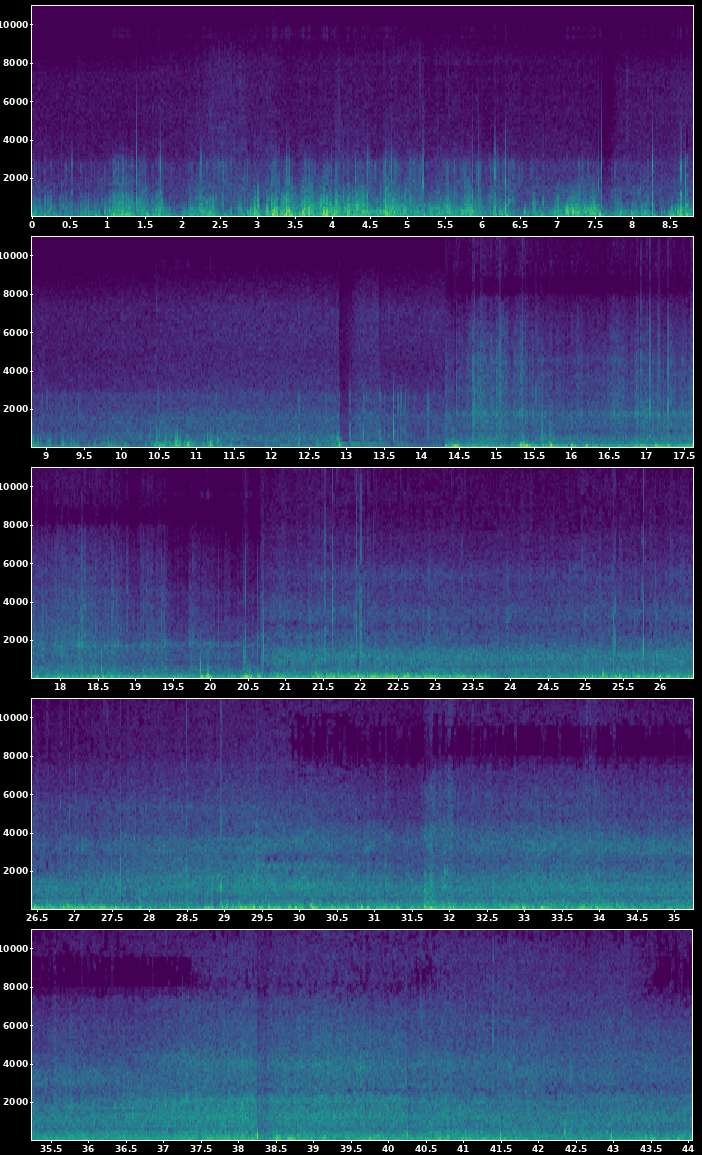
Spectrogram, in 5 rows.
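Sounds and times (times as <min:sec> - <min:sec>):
hurricane wind gusting: 0:00.0 - 0:44.0
debris ticking and knocking: 0:12.9 - 0:20.8
loud low rumble: 0:12.9 - 0:38.8.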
